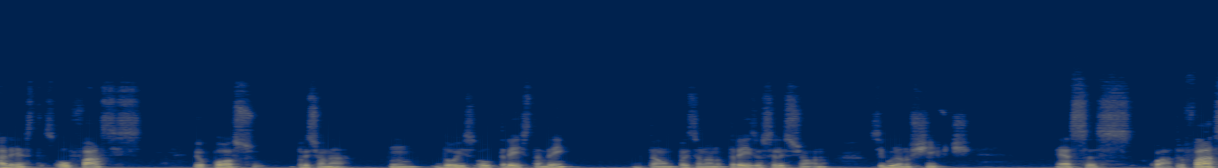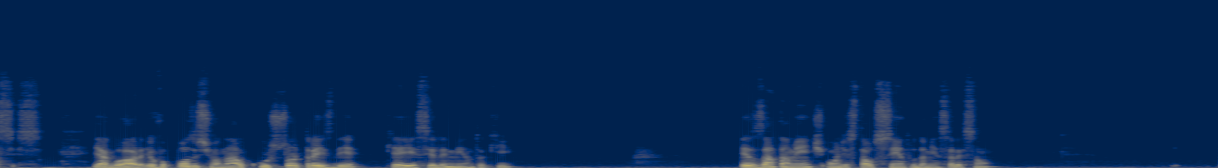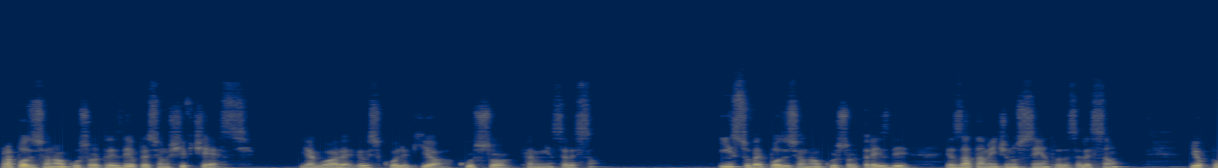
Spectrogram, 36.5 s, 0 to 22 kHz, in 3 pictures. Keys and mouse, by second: 0.0 click, 0.8 click, 4.1 1, 4.5 2, 5.1 3, 7.4 click, 8.5 shift+click, 9.5 click, 10.4 shift+click, 11.7 middle click, 12.3 middle click, 13.5 middle click, 13.8-15.6 middle click, 15.0 middle click, 19.3-19.8 middle click, 19.7 middle click, 22.3 middle click, 26.7 shift+s, 30.5-33.7 middle click, 33.3 middle click, 33.4 middle click, 34.1 middle click, 34.3 middle click.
